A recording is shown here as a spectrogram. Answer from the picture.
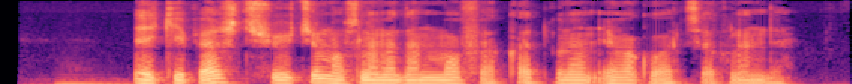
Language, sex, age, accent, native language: Uzbek, male, 18-24, Toshkent viloyati, Uzbek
